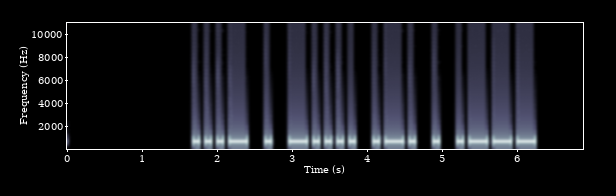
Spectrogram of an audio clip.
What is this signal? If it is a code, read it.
Morse code, heard as a keyed tone, about 15 wpm, 700 Hz. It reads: VE6REJ
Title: DXCC-100 Call Signs - 6 Characters - Repeated 3x - 15wpm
